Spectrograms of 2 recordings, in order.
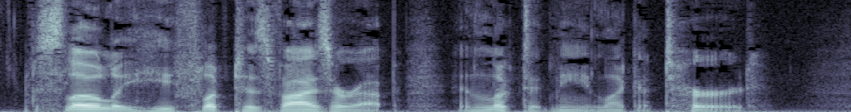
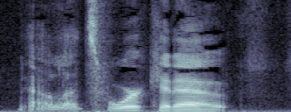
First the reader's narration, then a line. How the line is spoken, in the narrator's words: I said, trying to disguise my sigh of relief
